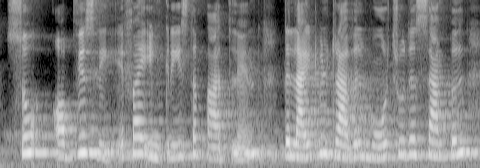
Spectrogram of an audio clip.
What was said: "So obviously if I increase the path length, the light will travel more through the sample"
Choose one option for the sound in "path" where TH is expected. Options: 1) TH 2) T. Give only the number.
2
